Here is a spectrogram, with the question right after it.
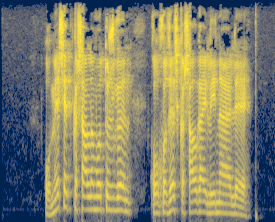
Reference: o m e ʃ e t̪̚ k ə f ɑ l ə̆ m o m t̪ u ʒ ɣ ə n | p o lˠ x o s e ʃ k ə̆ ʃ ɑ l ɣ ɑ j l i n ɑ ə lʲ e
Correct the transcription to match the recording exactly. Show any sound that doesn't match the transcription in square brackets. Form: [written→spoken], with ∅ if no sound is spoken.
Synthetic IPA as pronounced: o m e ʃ e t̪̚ k ə [f→ʃ] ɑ l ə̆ m o [m→∅] t̪ u ʒ ɣ ə n | [p→k] o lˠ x o [s→z] e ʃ k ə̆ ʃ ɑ l ɣ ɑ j l i n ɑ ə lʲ e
